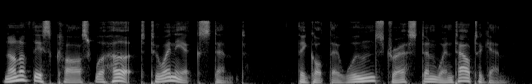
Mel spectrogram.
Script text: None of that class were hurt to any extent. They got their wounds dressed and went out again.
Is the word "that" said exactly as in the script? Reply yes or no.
no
